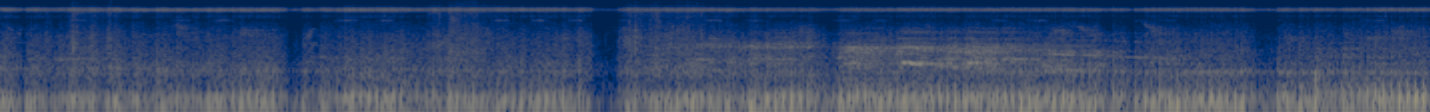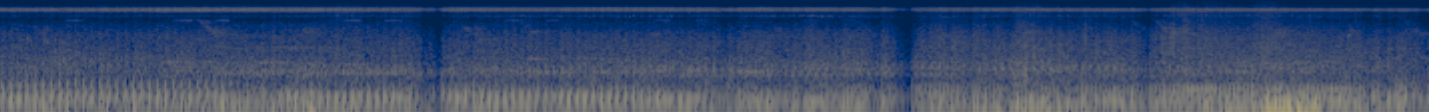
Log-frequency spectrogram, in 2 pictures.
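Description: A rooster crows once, about four seconds in, over steady low rustling and handling noise from walking through grass and vines with the camera.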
